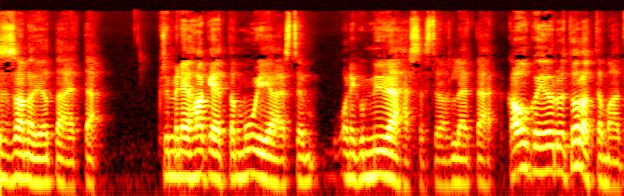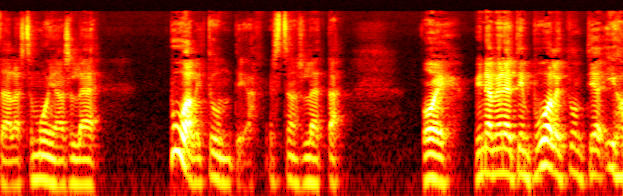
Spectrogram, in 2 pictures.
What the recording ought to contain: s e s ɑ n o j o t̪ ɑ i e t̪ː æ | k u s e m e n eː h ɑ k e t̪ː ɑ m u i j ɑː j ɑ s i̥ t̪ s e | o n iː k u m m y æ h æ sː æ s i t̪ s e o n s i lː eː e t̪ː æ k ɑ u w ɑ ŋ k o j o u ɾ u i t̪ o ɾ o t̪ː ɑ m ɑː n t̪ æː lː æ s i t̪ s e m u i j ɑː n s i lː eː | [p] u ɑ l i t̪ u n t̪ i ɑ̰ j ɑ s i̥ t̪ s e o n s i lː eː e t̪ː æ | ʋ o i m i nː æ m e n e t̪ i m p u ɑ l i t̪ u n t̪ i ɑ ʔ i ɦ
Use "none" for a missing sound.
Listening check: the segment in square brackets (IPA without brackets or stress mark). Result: p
